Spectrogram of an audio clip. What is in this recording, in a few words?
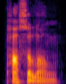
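"pass along", British English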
